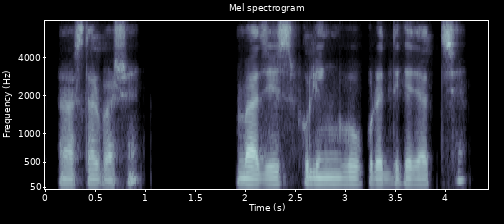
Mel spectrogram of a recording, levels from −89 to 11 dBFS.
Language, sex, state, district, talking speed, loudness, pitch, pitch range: Bengali, male, Chhattisgarh, Raipur, 95 wpm, -20 LUFS, 105 Hz, 100-110 Hz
